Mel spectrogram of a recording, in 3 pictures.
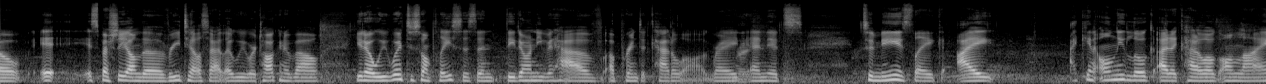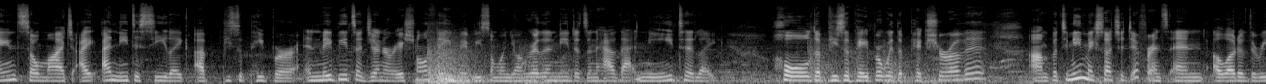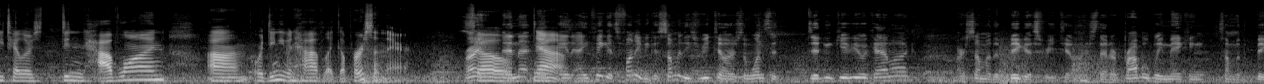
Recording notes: Live In Orlando At The PGA Show. Live at The PGA Merchandise Show.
